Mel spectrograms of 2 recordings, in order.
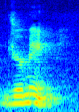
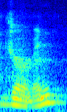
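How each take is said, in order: First: It is said like 'Germain', ending in 'main'. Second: It is said like the word 'German'. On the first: This is how everyone locally says it. The speaker calls it right. "it is pronounced by everyone Germain" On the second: This is how the spelling suggests it is said. The speaker calls it wrong. "not pronounced German"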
